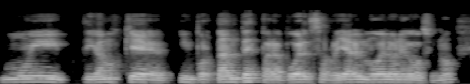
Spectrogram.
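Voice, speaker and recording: At a moderate pace, a man speaks in a flat, monotone intonation. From Chile. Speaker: startup founder and CEO. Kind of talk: interview.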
